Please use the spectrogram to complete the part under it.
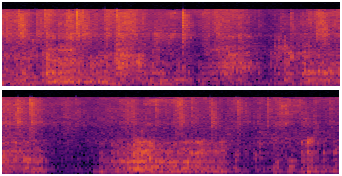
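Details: Young Boston Terrier puppies play-fighting together, producing rough, rumbling growls in two main bursts separated by a short lull, over continuous scuffling noise.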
